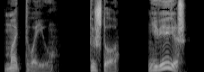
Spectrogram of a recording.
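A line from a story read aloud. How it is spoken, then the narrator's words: Grumbling raven. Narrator (Russian): буркнул ворон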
